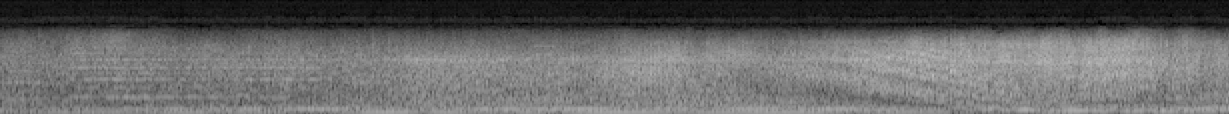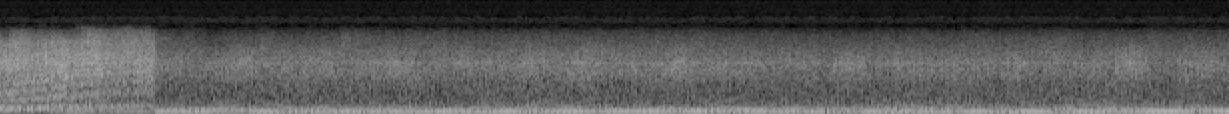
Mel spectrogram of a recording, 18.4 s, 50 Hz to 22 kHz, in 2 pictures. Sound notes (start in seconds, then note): 0.2 aircraft rumbles in distance; 0.2 band plays; 5.0 aircraft roars; 10.3 aircraft rumbles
